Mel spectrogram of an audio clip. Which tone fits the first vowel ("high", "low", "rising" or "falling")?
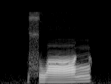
rising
